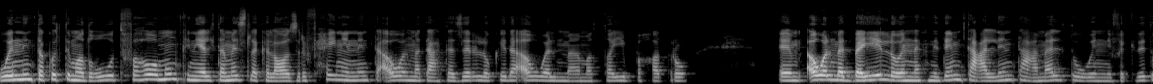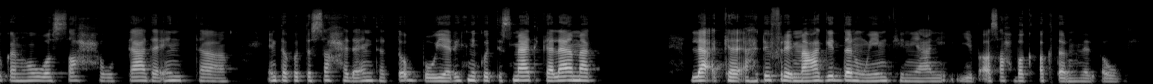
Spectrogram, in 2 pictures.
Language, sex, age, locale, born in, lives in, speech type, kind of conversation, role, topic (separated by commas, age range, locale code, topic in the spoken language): Arabic, female, 25-29, ar-EG, Egypt, Egypt, conversation, advice, advisor, إزاي أعتذر لصاحبي بعد خناقة جامدة، ولا أوضح له موقفي الأول؟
